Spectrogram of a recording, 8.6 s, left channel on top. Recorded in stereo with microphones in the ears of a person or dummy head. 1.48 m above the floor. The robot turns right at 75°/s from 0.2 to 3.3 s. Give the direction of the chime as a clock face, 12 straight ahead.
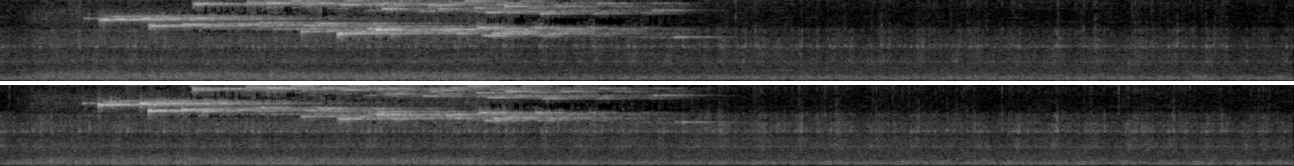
3 o'clock.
